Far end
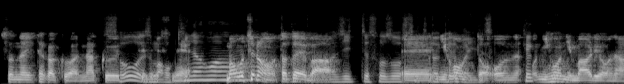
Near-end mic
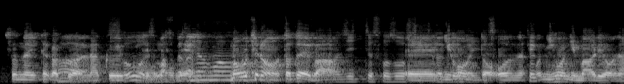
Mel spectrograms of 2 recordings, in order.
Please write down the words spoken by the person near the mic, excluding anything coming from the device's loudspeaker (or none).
はい。結構あったかいんじゃないですか。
